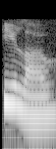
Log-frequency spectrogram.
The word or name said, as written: helo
